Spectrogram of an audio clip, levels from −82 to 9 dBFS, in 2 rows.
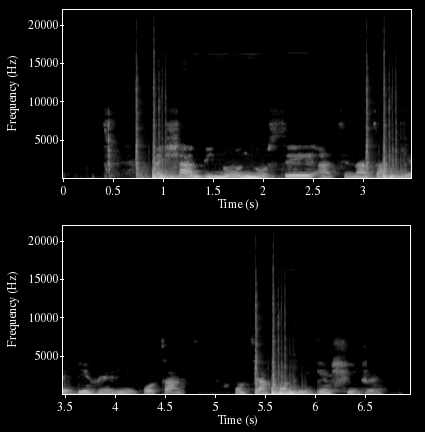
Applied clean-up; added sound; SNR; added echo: none; Slam; 4 dB; none.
